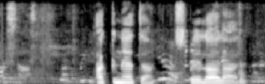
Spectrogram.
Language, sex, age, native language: Icelandic, female, 13, Icelandic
